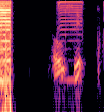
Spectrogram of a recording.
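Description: A harsh electronic door buzzer sounds twice: a short, loud burst, then after a pause a longer, wavering buzz lasting over half a second, followed by a faint trailing blip.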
